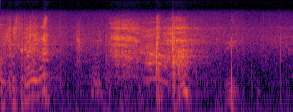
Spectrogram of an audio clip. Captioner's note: gasps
